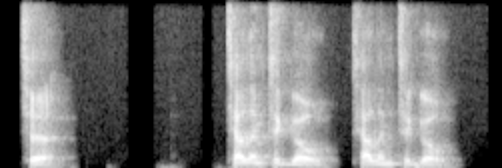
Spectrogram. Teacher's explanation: But when we pronounce it, especially because it's a preposition, what happens is that we actually use a schwa sound. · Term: weak forms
